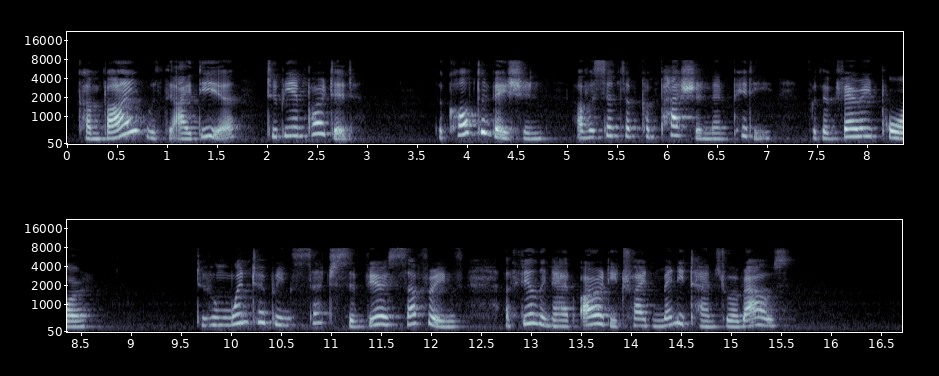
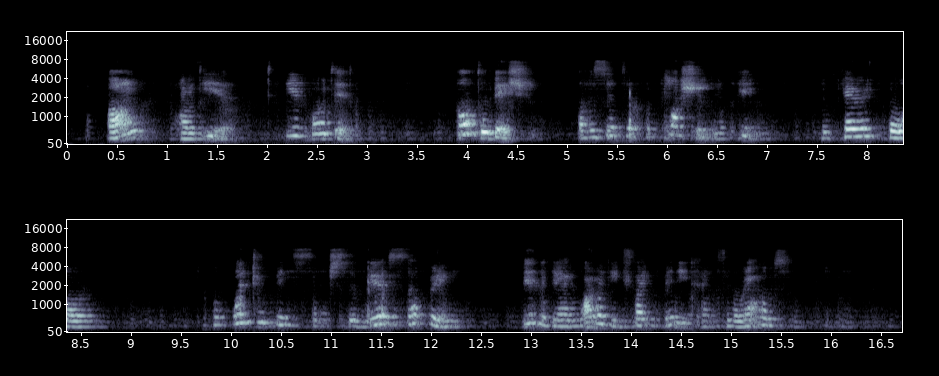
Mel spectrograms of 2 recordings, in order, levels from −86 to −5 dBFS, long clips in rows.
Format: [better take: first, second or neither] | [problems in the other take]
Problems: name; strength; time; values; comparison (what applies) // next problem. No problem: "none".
first | noise reduction (neural mask model DeepFilterNet 3)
